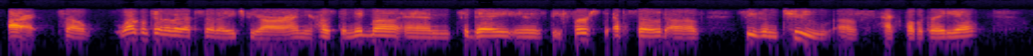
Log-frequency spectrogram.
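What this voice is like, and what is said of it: Announcer-style radio voice. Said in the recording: “Get my radio voice. Stank does a much better job at this than me”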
